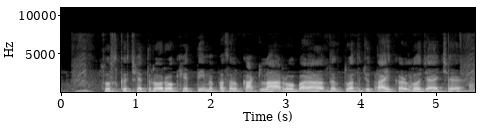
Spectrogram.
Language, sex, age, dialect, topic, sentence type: Maithili, male, 18-24, Angika, agriculture, statement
